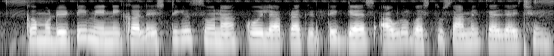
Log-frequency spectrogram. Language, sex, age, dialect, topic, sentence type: Magahi, female, 31-35, Western, banking, statement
